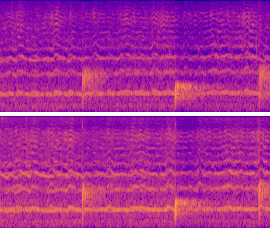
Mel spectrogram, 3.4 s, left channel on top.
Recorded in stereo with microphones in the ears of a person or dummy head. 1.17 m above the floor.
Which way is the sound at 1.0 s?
40° right (ahead or behind).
